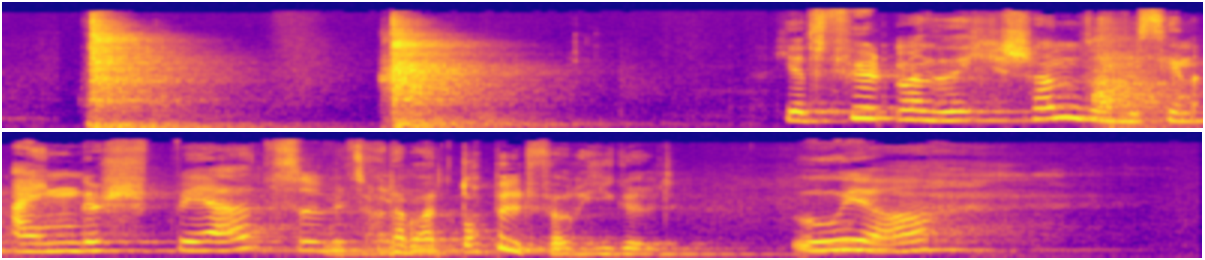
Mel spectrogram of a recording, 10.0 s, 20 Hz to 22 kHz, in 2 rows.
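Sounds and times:
heavy door slamming shut with booming decay: 0.4s - 2.4s, 4.6s - 5.0s
speech: 3.3s - 9.2s.

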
